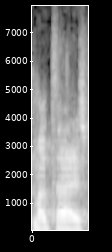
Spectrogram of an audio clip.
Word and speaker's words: Matthias: And I agree with what Matthias said. And did I get that right, Matthias? Yeah, it's Matthias, but call me Matthew.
